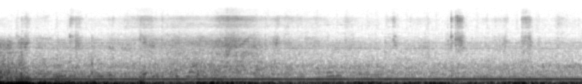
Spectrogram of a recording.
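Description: Passenger train running, heard from inside the carriage: a steady low rumble with a constant hum and a few faint high ticks. The rumble eases slightly about a second in.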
